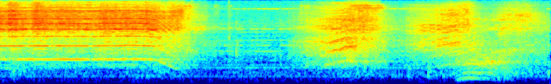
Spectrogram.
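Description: Small electric motor of a radio-controlled model forklift whining at a steady pitch, then winding down in pitch and stopping about a second in.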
